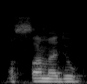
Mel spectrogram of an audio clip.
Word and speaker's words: الصمد: As-samadou. As-samadou. Donc là, tu l'as bien prononcé. Le sa, il est bien emphatique et le ma et le dou, il est affiné.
